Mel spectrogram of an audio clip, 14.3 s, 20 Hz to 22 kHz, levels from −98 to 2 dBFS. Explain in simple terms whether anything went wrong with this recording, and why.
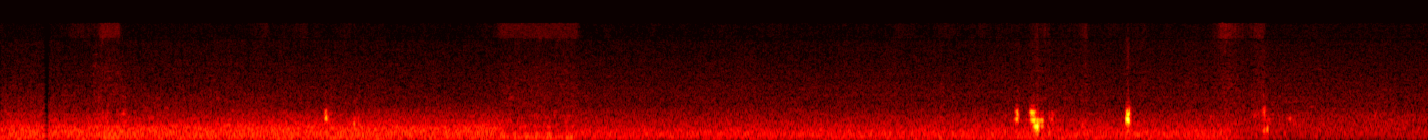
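Near the very start, at about 0.43 to 0.49 s, the speech briefly smears and wobbles for a split second, and a small sound there may go missing. This is a short concealed packet loss: about 40 ms of audio didn't arrive in time over the call connection. The receiving end covered the gap by stretching out the sound just before it, then blended back into the real audio. The dull top end, with nothing above about 12 kHz, comes from the call's codec.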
